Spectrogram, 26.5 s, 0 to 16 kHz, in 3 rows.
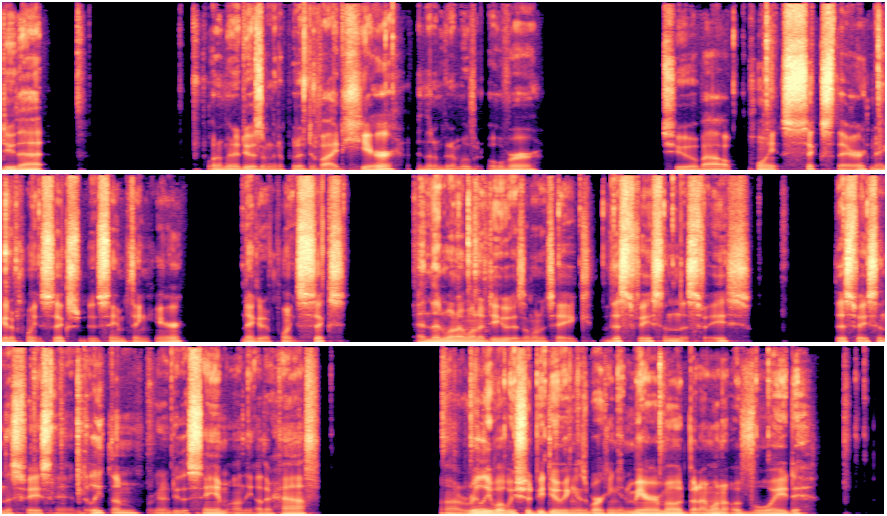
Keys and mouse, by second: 1.9 a, 3.0 ctrl+r, 4.7 click, 7.4 click, 8.9 ctrl+r, 11.7-13.2 middle drag, 13.8 ctrl+Tab, 14.8-15.9 drag, 15.9 click, 18.2 x, 22.7 click.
